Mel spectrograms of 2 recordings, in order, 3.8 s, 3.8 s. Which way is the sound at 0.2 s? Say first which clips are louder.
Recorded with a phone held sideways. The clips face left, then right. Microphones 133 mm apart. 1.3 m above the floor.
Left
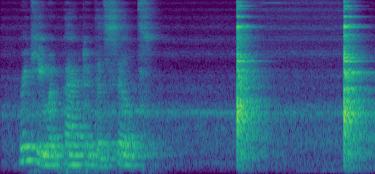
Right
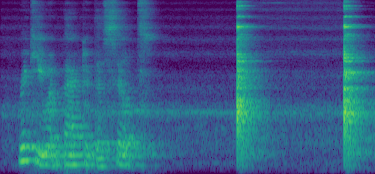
Right 2 dB; 75° right (ahead or behind).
